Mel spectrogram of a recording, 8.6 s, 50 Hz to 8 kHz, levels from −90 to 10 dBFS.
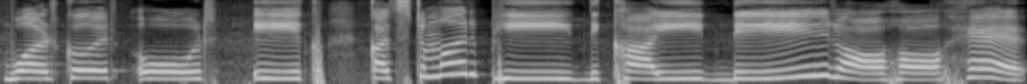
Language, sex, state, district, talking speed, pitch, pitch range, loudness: Hindi, female, Punjab, Fazilka, 65 wpm, 255 Hz, 245-275 Hz, -13 LUFS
